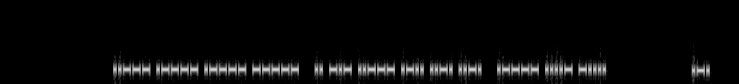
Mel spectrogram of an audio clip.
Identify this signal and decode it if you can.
Morse code, heard as a keyed tone, about 50 wpm, 700 Hz. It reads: 2110 IK2LFF 146 R
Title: Worked All Europe DX Contest - QTC Exchange - 50wpm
